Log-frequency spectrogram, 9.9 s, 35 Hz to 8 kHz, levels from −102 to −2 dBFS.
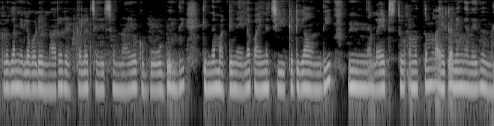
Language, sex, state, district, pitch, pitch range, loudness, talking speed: Telugu, female, Andhra Pradesh, Srikakulam, 180 Hz, 175-190 Hz, -40 LUFS, 150 wpm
